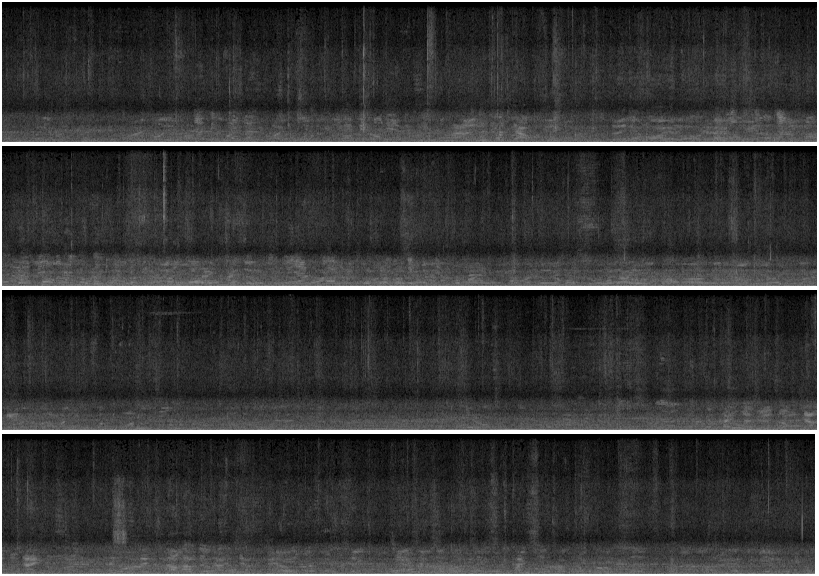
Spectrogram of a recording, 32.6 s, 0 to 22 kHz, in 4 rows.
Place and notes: Participation in protest crowd, Student sit-ins in the alley
Binaural recordings, Sony PCM D100 + Soundman OKM II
